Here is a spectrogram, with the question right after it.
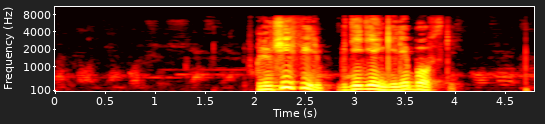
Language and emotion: Russian, positive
